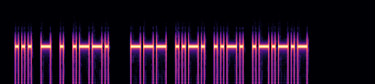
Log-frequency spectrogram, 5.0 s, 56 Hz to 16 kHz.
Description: Morse code, heard as a keyed tone, about 28 wpm, 700 Hz. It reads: STEP OFF.
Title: A Sound Of Thunder 28wpm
